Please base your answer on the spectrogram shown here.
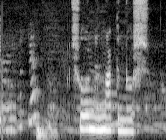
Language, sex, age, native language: Icelandic, female, 9, Icelandic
